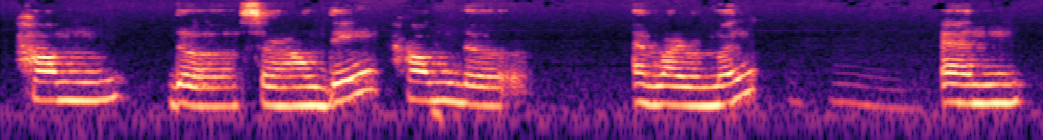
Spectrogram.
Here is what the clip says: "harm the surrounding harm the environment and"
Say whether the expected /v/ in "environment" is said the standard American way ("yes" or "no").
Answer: yes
